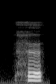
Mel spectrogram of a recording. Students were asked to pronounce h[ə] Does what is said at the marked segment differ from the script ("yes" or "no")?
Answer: yes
